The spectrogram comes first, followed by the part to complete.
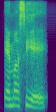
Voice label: "MRCA", Indian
